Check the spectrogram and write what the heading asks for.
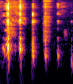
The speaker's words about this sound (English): Clearing my throat. It's coming my throat. Clear.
